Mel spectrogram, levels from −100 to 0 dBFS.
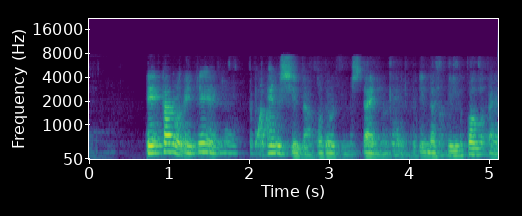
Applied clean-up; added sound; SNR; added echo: neural mask model DeepFilterNet 3.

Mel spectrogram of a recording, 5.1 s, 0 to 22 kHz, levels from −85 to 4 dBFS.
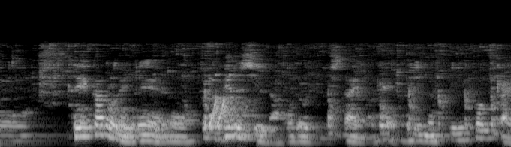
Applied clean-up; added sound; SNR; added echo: classical method WPE with log-MMSE.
